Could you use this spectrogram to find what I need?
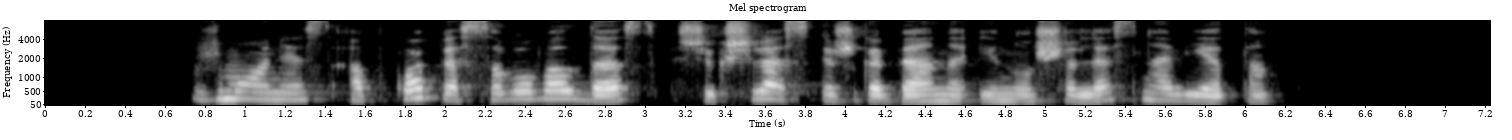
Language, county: Lithuanian, Marijampolė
